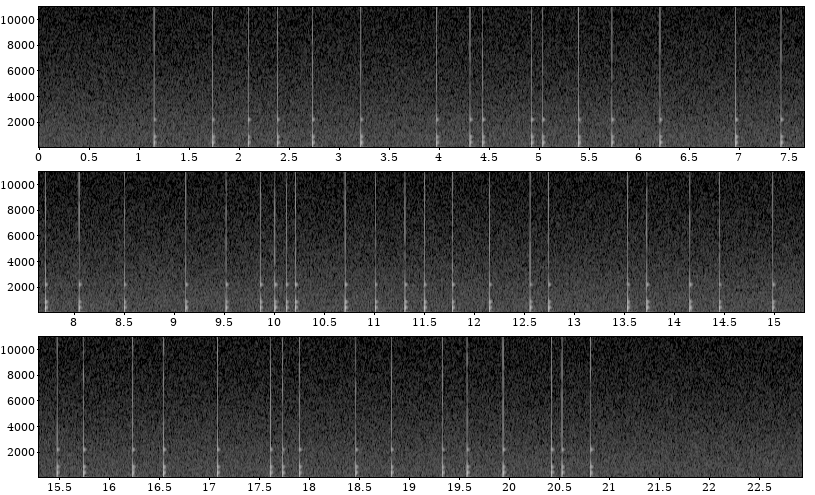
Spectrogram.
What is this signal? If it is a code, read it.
Irregular taps on a table. There is no code.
